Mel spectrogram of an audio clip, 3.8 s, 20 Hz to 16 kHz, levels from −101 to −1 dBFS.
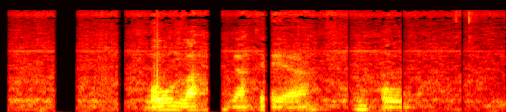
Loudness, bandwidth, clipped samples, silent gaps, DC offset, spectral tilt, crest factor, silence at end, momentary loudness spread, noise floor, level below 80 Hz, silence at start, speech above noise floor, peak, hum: -25 LUFS; 11.5 kHz; under 0.1%; 0.52-0.57 s; under 0.1%; -6 dB/octave; 22 dB; 0 s; 20 LU; -43 dBFS; -56 dBFS; 0.05 s; 19 dB; -4 dBFS; none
